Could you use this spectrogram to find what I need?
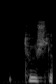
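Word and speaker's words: touché: Touche, bitch. – It's pronounced touche.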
